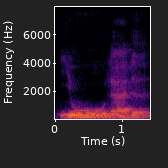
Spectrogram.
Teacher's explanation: La, setelah itu ada dal sukun. Nah, ini jelas sekali dal sukun, sehingga langsung dipantulkan dengan kuat. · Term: pantulan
